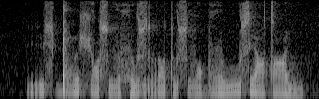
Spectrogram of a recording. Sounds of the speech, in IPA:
rysɡ͡ǃuə̯ ʃɔs vuħuz rɔtusvɔbʕuː seːə̯tˤiː

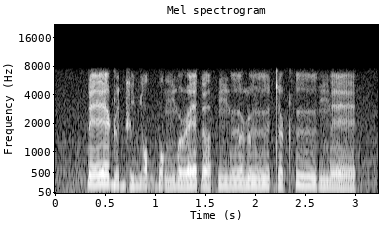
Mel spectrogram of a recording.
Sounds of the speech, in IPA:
k͡peːɖʉ d͡ʒuʎɔɡ͡bɔ ŋ͡muɭeɗə | ŋ͡mʉːɳʉːtʉ ʈʰʉːŋ͡meː

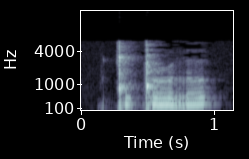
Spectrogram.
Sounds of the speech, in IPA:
ǃʊǃə˞rə

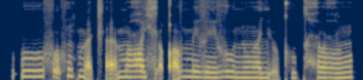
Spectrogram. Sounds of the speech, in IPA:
ʔuː fo̰fũkmæ̰t͡ʃʼæ̰ mõʕixʲṵ qʼo̰vmeve vu nũːə̯lʲo̰ kʷʰikħoʕũ

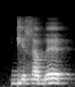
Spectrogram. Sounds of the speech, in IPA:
ɡʲeɮabɛ

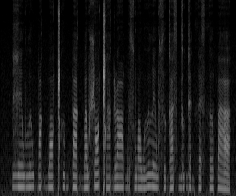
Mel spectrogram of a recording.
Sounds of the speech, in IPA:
ɣew lɯwbɑɡbɒ ǁʰɯbpaɡ bawʃɒ ɡ͡ǁaɡɭɑ bəswɒwɯ lewsɯɡas dɯɡ ɛɡθɛsθə pa

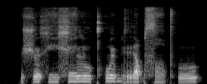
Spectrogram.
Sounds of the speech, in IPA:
ʃɵ˨xe̤˨˦xɛ̤˦lu˦˨ kʰwɵ˦brɛ˨b sˤe̤˦˨pʰu˨˦

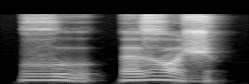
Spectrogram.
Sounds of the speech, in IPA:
ɣu | əɣɔʒ

